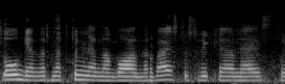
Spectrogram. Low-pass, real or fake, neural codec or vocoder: 14.4 kHz; fake; codec, 44.1 kHz, 2.6 kbps, DAC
